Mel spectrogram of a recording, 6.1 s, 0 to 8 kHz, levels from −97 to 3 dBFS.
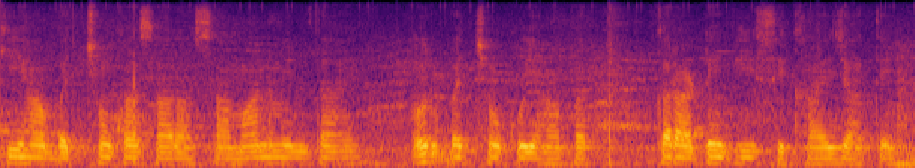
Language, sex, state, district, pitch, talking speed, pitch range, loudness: Hindi, male, Madhya Pradesh, Dhar, 105 Hz, 155 wpm, 95-105 Hz, -18 LUFS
